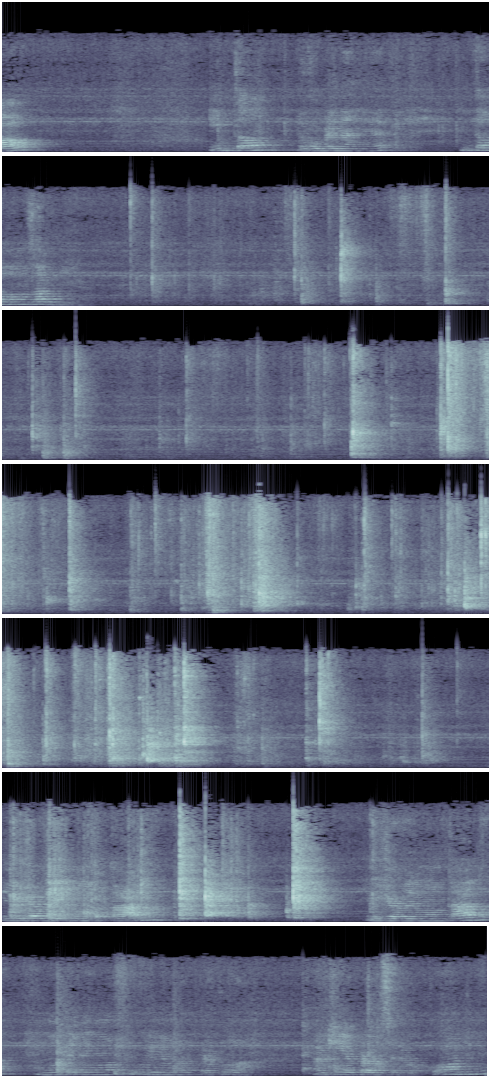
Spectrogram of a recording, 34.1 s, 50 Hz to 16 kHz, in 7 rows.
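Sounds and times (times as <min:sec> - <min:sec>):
plastic pack tearing and crinkling: 0:12.6 - 0:22.9.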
